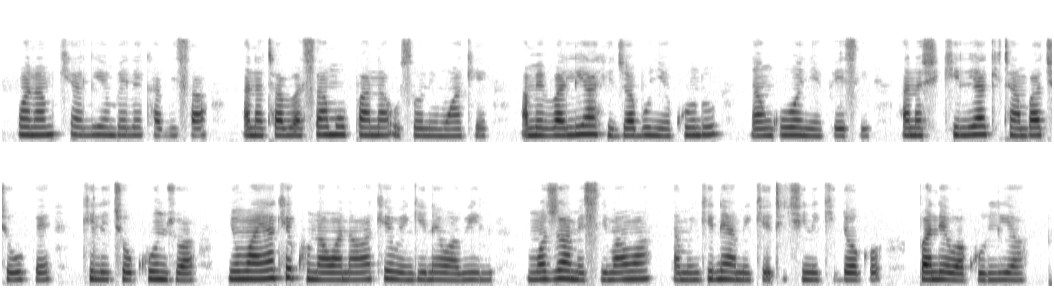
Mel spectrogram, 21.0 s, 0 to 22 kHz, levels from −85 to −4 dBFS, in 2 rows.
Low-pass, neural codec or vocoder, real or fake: 7.2 kHz; none; real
